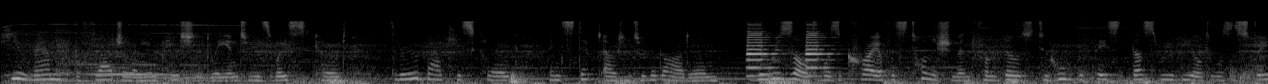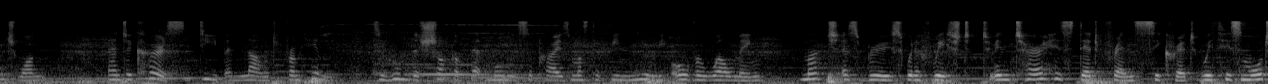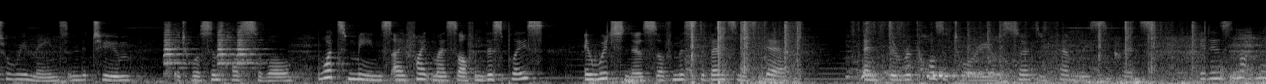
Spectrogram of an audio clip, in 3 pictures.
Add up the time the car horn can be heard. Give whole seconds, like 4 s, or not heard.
2 s.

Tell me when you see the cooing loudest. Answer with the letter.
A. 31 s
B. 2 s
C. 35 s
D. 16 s
C.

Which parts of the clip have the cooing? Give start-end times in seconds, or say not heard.
32.2-37.5.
